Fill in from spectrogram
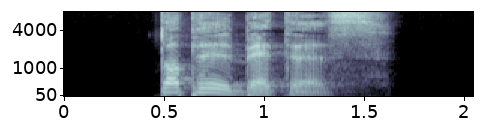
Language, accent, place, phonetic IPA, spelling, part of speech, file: German, Germany, Berlin, [ˈdɔpl̩ˌbɛtəs], Doppelbettes, noun, De-Doppelbettes.ogg
- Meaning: genitive singular of Doppelbett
